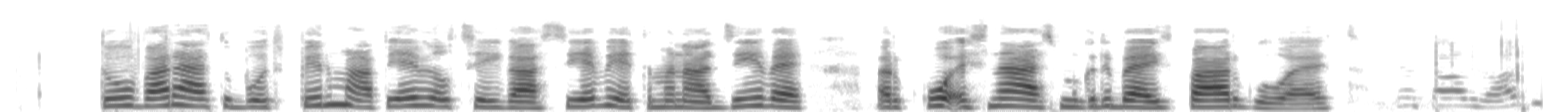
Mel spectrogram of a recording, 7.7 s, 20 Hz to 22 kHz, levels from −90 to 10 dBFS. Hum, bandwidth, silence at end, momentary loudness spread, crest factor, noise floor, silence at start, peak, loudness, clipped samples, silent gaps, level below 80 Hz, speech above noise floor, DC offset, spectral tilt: none; 9 kHz; 0.4 s; 11 LU; 18 dB; -51 dBFS; 0.5 s; -8 dBFS; -26 LUFS; under 0.1%; none; -86 dBFS; 25 dB; under 0.1%; -4.5 dB/octave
